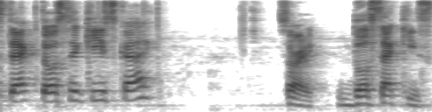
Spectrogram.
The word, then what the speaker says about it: Dos Equis: those sticky sky sorry dos Equis guy that is the current credit correct pronunciation even though it really tilts me I believe that beer should be pronounced Dos Equis because you should separate the dose and the a case because then people can understand that it's two words because I didn't for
